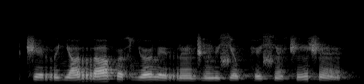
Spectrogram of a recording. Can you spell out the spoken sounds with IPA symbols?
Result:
t͡ʃerəʎa ra pœxʎœle rɛ̃d͡ʒũlʲəɕɛʊ̯ bʱeɕɛ̃t͡ʃĩ ʃɛ̃

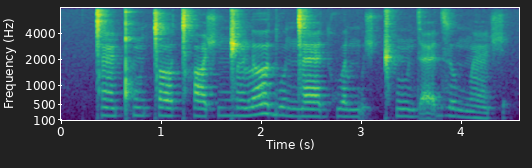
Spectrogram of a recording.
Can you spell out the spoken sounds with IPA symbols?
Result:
ǀæ̃ǃʰũǀʌǀʰɑʃ ŋ͡ǁə̃lʌdwʊ ŋ͡ǀædxʷʌlŋʷə̰ʃ ǁʰũdæ̰d zʊŋʷæ̃ʃ

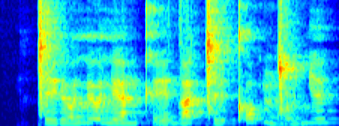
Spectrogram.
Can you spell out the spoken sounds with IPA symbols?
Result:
ǀe˧ɾʲɔ˧˩˧ lʲɔ˥ lʲa˧nkʼe˩˧da˧˥ǀɪ˧˩˧ kʼɔ˥pŋ͡ǀʊ˩˧ ʎɪ˥

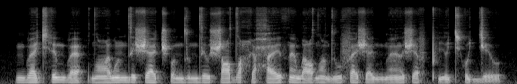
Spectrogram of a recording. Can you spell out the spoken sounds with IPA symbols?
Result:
mbæcʰembæ | dˤæ̃ə̯wõnde ʃæt͡ʃʼondundeʊ̯ ʃɒdˤohi ħæɪ̯θæ̃ wædˤæ̃ dufæʃæɪ̯ mbæ̃ə̯ʃæf pʼiə̯cʰo ɟeʊ̯

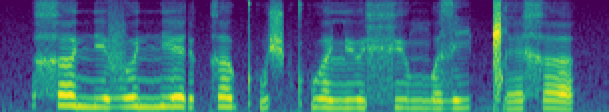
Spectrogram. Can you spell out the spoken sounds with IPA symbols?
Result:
xɐ nʲɛvɵ nʲɛ ɾʏkɐ kʷʼiʃkʷʼɐ lʲɵ xʲɵ ŋʷɛzi ɡ͡ǁɛ xɐ

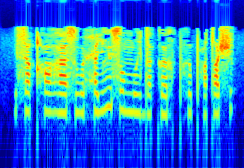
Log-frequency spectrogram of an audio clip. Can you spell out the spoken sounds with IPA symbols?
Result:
seqʰɔɦa suħi lysɔŋʷi dakœx pʰəpʰytˤəʃ

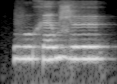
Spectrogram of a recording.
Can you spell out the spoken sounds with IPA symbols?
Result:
vuxɛw ʑø

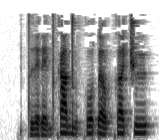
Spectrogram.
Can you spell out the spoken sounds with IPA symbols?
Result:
tɨ˩e̯ɾe˩˧d ka˥du˩ko˥ɗɐ˧o̯ kɐ˥t͡ʃʉ˥

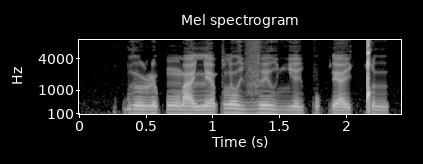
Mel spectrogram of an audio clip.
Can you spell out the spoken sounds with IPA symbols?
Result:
ɓɯu̯ɭɯpŋ͡ma lʲaploi̯ veu̯ʎɛi̯pop ɾʲai̯ǃɯ

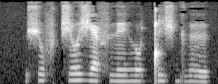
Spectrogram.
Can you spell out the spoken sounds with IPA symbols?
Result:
ʃoft͡ʃɤʒæf ðeɦoǃiʃɡʱɘ

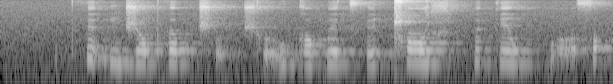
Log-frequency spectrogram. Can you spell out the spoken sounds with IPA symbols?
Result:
pʰʏʔnd͡ʒɔpʰʌpt͡ʃʼo̰ʔ t͡ʃʰo̰wɡɔpʏt͡sʼʏ ǁɔɕḭpʏkew ɡ͡bɔ̰s

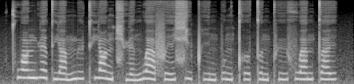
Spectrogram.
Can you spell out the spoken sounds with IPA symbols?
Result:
t̪ʰwɑ˦ŋɥɛ˥˨t̪jä˨˩ my˨˦ t̪ʰjɑ˥˨ŋt͡ɕʰɥɛ˩ n̪wä˥˨ fe˨˦ɪ̯ɕi˥˨ pʰi˨˩npʊ˥˨ŋt̪ʰɤ˦ t̪ə˨˩npʰy˨˦fwa˦n t̪a˦ɪ̯

